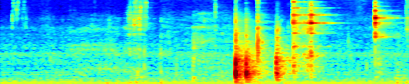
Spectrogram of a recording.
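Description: A metal spoon and a glass bowl knocking and clinking: one loud knock a little past halfway, then a few sharp, ringing clinks.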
